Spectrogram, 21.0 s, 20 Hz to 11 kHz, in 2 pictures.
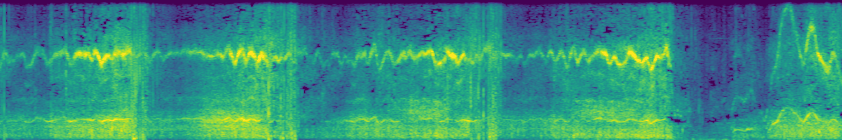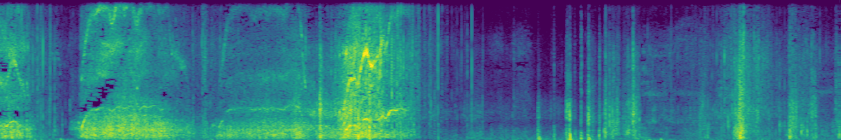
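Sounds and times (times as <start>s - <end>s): electric motor whining: 0.0s - 16.0s
gravel crunching under tyres: 0.0s - 21.0s.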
